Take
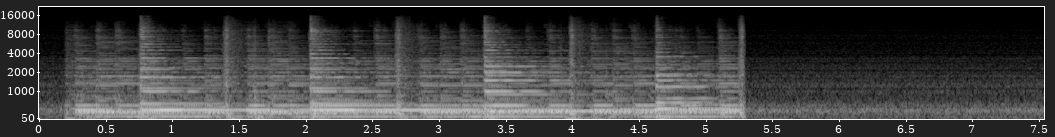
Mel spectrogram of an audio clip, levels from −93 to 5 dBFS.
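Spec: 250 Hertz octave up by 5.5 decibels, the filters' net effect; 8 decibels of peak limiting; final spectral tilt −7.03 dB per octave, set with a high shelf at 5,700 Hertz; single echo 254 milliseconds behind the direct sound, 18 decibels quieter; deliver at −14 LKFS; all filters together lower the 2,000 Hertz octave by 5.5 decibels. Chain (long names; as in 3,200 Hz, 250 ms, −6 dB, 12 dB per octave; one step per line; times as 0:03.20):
parametric band 250 Hz +7.5 dB
parametric band 2,000 Hz −8 dB
high-shelf EQ 5,700 Hz +4 dB
brickwall limiter −13.5 dBFS
single-tap delay 254 ms −18 dB
level +8 dB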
